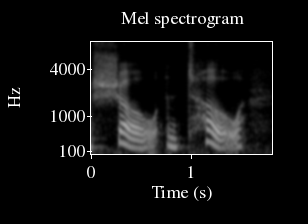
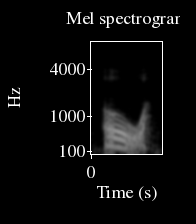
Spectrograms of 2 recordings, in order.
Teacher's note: At the end of the [o] vowel the tongue moves up a little bit so we produce the vowel as [oʊ].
